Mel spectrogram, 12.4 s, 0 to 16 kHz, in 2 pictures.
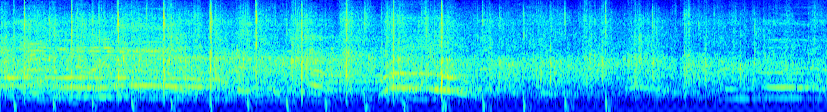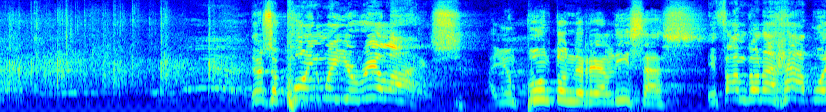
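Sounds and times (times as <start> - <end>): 
church congregation clapping rhythmic applause: 0.0 - 8.2
speech: 8.2 - 12.3.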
